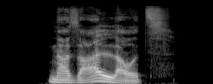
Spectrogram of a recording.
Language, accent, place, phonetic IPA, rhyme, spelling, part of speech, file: German, Germany, Berlin, [naˈzaːlˌlaʊ̯t͡s], -aːllaʊ̯t͡s, Nasallauts, noun, De-Nasallauts.ogg
- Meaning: genitive singular of Nasallaut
